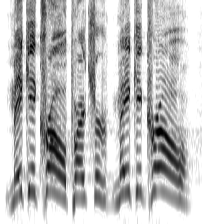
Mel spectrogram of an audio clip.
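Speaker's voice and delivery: high, mock whole-crowd call-back shout. Retelling how the congregation shouted back to the preacher, retelling congregation shouting back. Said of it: "everybody would shout out".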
